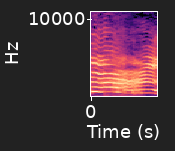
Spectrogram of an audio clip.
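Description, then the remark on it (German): A human voice imitates the yowl of mating cats: one loud, drawn-out wail with a slightly wavering pitch, lasting under a second with no talking around it. “Und dann gehst du raus schauen, da, da kommt der Papi in die Tür und dann merkst du, ach, das ist eine Katze, die bumsen.”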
